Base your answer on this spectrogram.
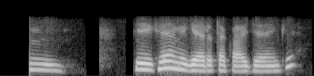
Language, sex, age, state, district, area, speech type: Hindi, female, 60+, Uttar Pradesh, Pratapgarh, rural, conversation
